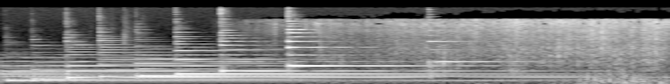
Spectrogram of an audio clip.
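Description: A harp plays a gentle melody of plucked, ringing notes.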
